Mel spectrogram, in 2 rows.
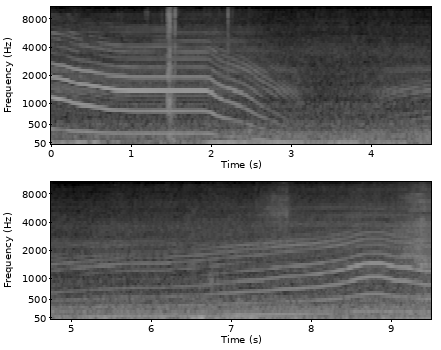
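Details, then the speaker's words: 1968 Sears Silvertone console stereo amplifier fed a sine wave from a function generator into a speaker: a gliding tone comes through harsh and buzzy instead of pure. Hard clipping at a fixed peak-to-peak. "It I mean there's a hard clipping like there's a voltage limiting problem. I mean, you could see that that's it. That the peak to peak is is fixed."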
